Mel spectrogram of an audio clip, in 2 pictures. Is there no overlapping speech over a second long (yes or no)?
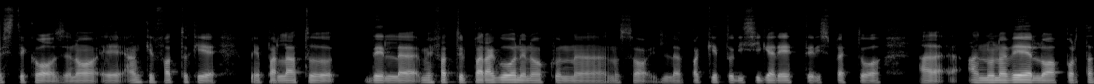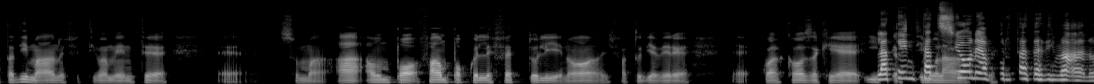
no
